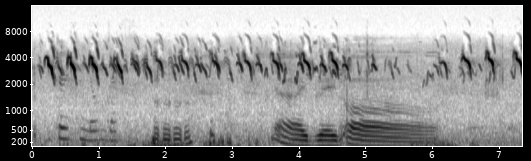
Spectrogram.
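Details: Many baby chicks chirping as they roam about a homestead with young turkeys: rapid, overlapping high peeps throughout, joined midway by lower, longer harmonic calls that dip and rise for a few seconds before the chick chorus carries on.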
